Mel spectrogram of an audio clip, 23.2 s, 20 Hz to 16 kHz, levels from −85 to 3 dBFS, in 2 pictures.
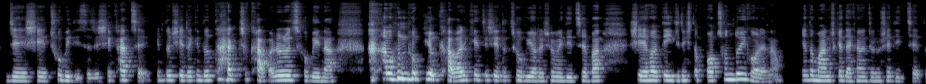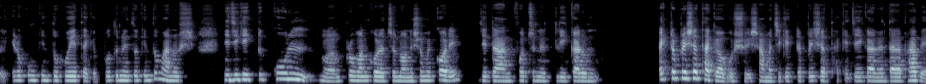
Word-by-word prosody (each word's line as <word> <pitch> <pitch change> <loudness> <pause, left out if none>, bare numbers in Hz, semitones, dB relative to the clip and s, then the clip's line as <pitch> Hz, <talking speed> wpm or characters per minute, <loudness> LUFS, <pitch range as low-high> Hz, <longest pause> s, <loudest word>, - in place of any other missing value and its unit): যে 180 - +3 0.2
সে 185 - -2 0.2
ছবি 200 -4 +1
দিছে - - -10
যে - - -5
সে 185 - -6
খাচ্ছে। 205 -1 +2 0.2
কিন্তু 195 +1 -5
সেটা 195 -2 0
কিন্তু 200 0 -1
তার 230 - +5
জ - - +1 0.2
খাবারেরও 200 +1 +5
ছবি 180 -3 -1
না। 155 - +2 0.8
অন্য 255 -1 +8 0.2
কেউ 245 -2 +8
খাবার 180 +2 +6
খেয়েছে, 210 0 -3
সেটার 190 -2 -2
ছবি 185 -2 -1
অনেক 170 0 -4
সময় 180 -2 -1
দিচ্ছে। 170 +2 -2
বা 180 - +5 0.5
সে 200 - +1
হয়তো 195 0 +3
এই - - +1
জিনিসটা 195 +2 -3
পছন্দই 230 +6 +3
করে 155 -3 0
না - - -9 0.3
কিন্তু 205 0 -1
মানুষকে 185 +1 +1
দেখানোর 180 +1 -3
জন্য 170 0 -5
সে 185 - -4
দিচ্ছে। 160 -1 -11
তো - - -15 0.2
এরকম 195 +1 -5
কিন্তু 195 -1 -4
হয়ে 190 -1 +3
থাকে 175 - -6
প্রতিনিয়ত 195 +1 -2
কিন্তু 200 +4 -4
মানুষ 185 -2 -1 0.5
নিজেকে 220 +1 0
একটু 225 +1 -11 0.2
কুল 255 -1 +1 0.5
আ - - -2 0.2
প্রমাণ 190 -2 +1
করার 180 -2 +2
জন্য 180 -1 -2
অনেক 175 0 -2
সময় 190 0 -2
করে। 200 -2 +3 0.3
যেটা 185 0 0
unfortunately 175 -1 -6
কারণ 170 -1 +3 0.9
একটা 255 +3 0
প্রেশার 285 0 +5
থাকে 205 -2 +3
অবশ্যই 165 -2 -6
সামাজিক 170 -1 -4
একটা 180 +1 -9
প্রেশার 180 0 -3
থাকে, - - -16
যেই 175 0 -5
কারণে 175 -1 +1
তারা 170 0 +4
ভাবে 190 -3 +2
190 Hz, 185 wpm, -23 LUFS, 175-200 Hz, 0.9 s, অন্য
